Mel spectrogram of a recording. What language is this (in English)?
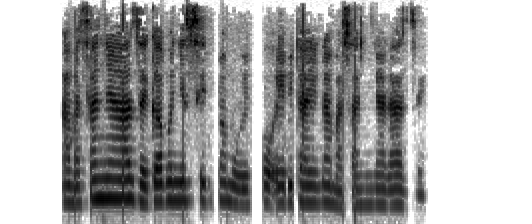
Ganda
